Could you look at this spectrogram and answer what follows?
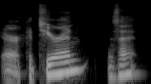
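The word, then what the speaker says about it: Katerine: Or Katirin, is that how you pronounce that? Yeah, I don't actually. Katarine, maybe, or Katarine. Yeah, Katarine.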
